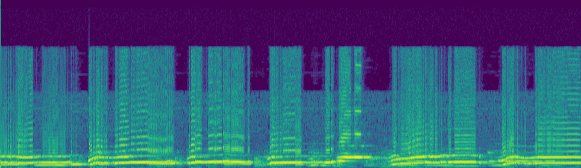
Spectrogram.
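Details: Two pet dogs, Morphy and Poppy, howl along to recorder playing: overlapping rising, sliding wails with yips between, the recorder's pure notes blending into the singing.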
